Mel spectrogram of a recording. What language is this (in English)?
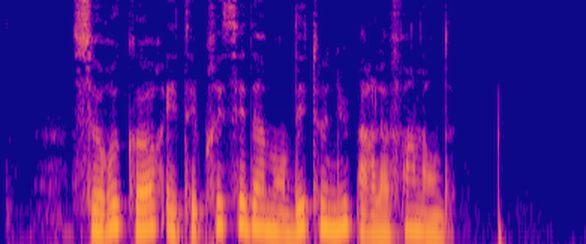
French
